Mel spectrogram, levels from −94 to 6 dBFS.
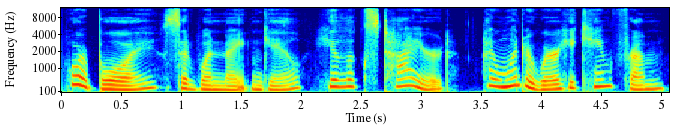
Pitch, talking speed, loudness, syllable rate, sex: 215 Hz, 165 wpm, -16 LUFS, 4.5 syllables/s, female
